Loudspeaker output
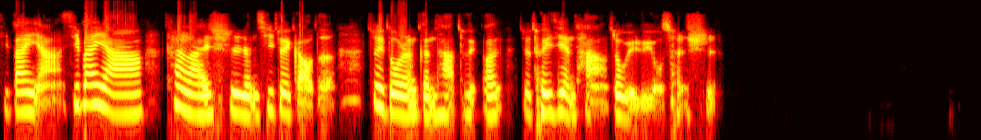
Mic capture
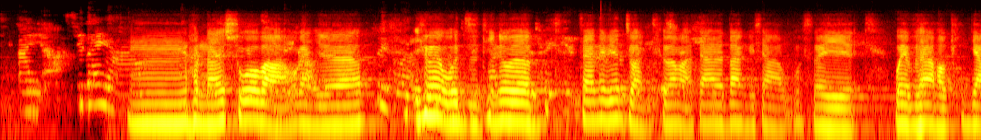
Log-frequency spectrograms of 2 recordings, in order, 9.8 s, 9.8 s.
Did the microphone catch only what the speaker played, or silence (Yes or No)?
No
